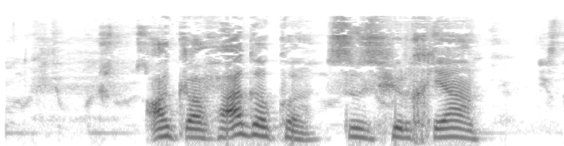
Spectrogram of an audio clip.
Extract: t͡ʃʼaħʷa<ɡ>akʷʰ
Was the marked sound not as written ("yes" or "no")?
no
